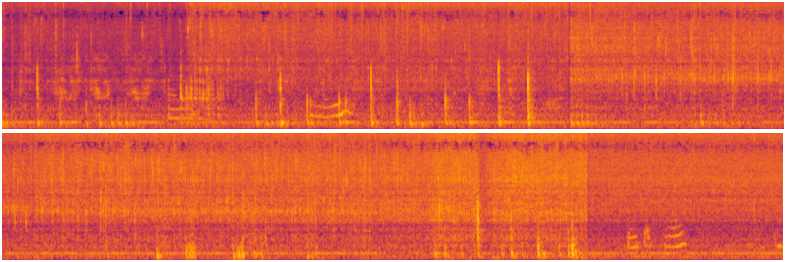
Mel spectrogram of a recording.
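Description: Garlic frying in olive oil for pork lumpia, a steady loud sizzle and crackle throughout with occasional stirring scrapes and clinks, a voice speaking briefly over it.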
